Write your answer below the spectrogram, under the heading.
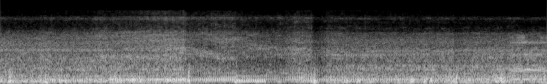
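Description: Motorcycle engine running at riding speed, heard from on board over a steady rush of road noise; its note shifts about two and a half seconds in.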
